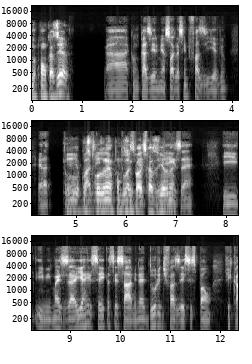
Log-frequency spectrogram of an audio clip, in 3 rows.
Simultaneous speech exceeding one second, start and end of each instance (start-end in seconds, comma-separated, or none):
4.8-7.0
